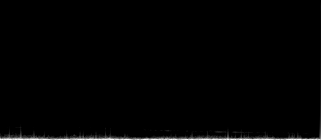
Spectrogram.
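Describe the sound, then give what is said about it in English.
An emergency siren holds a steady wail whose pitch slowly sinks as it passes, nearly buried under heavy low rumbling and scattered thumps. “We're reminded now with the sirens going by, our first responders, those that are suffering, those that are waiting for hope and help.”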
